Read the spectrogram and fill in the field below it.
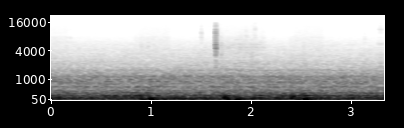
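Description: Steady road and engine drone inside a 2019 Honda Civic Type R coasting in sixth gear, a low continuous rumble with no one speaking.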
